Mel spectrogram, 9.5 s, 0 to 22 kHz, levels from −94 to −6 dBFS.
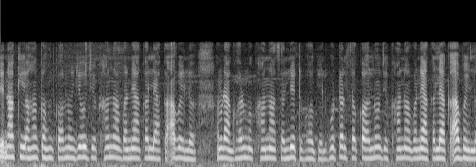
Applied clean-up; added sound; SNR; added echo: none; none; none; none.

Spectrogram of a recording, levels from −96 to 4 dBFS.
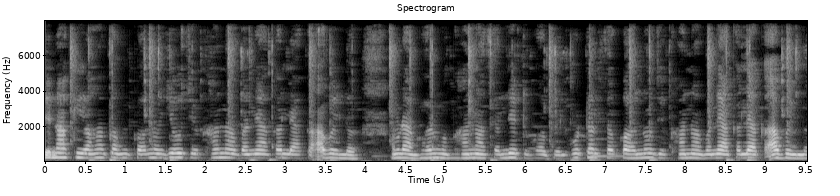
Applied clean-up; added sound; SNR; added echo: classical method WPE with log-MMSE.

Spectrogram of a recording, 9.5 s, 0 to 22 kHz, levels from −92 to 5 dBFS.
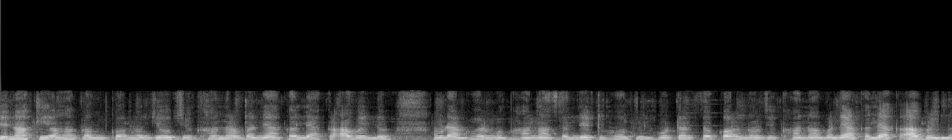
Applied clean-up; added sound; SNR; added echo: neural separator model SepFormer DNS4.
